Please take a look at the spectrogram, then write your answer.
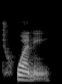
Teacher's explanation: you'll probably hear a lot of native speakers kind of drop that T sound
